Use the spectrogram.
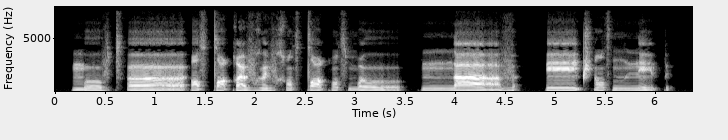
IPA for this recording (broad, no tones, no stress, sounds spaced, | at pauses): m oː v t͡sʼ ʌː | ɛ sˤ tˤ ɯ q ɯ v ʁ ĩ v χ ĩ sˤ tˤ o qʷ ẽ sˤ m oː | nː aː v | ẽː t͡ʃʼ ẽ sˤ nː ẽ p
